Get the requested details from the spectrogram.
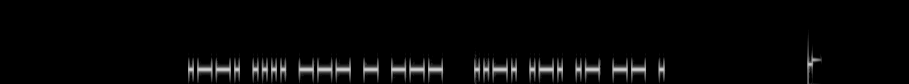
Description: Morse code, heard as a keyed tone, about 26 wpm, 700 Hz. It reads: PHOTO FRAME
